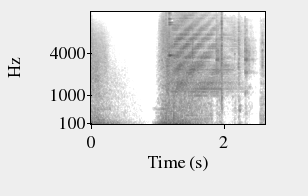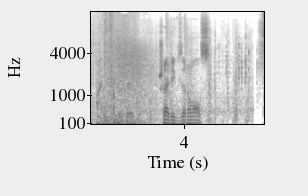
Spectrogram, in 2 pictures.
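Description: A sword swings with a whoosh.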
